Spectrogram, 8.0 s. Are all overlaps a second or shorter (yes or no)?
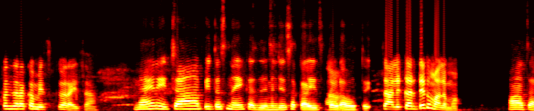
yes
